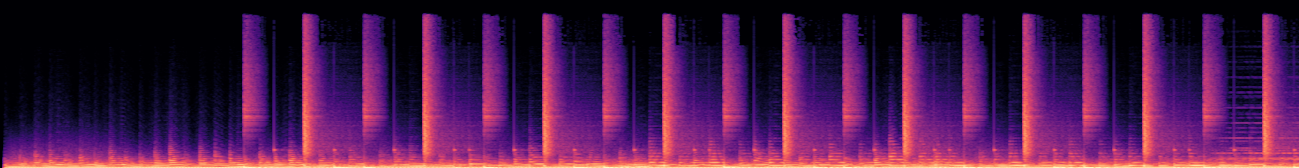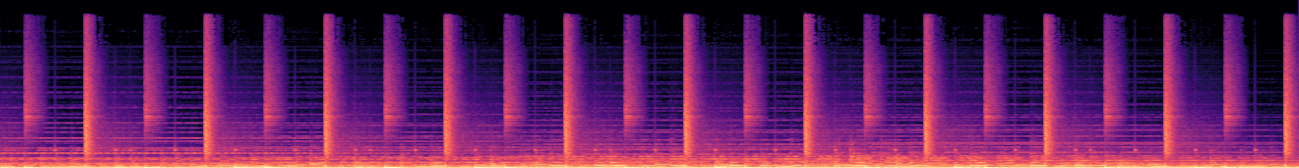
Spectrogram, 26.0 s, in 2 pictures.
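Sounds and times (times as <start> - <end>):
dark synthwave music: 0.0 - 25.9.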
